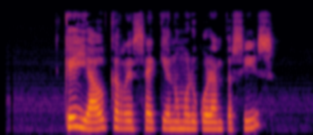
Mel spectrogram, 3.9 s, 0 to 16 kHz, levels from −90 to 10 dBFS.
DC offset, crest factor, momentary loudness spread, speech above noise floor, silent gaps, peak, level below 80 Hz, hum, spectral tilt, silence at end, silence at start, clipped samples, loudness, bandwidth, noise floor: under 0.1%; 20 dB; 10 LU; 39 dB; none; -2 dBFS; -74 dBFS; none; -4.5 dB/octave; 0.55 s; 0.8 s; under 0.1%; -23 LUFS; 11.5 kHz; -61 dBFS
